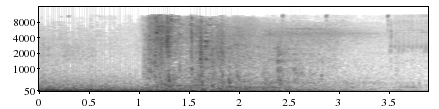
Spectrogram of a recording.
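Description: Small metal items clatter as they are picked up.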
